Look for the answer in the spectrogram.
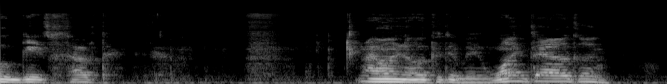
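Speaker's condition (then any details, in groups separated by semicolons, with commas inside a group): Multiple sclerosis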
